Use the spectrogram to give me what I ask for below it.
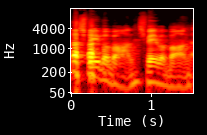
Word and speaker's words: Schwebebahn: One of those is the monorail in Wuppertal, which is pronounced the Schwebebahn. Now I can't even say it. Schwebebahn.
